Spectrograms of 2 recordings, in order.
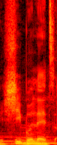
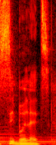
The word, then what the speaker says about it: Shibboleth: And the way they would know is by just using one particular word that those on the east can only pronounce it a certain way, Shibboleth and Sibboleth.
